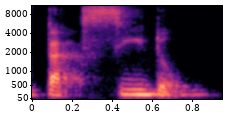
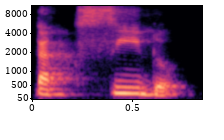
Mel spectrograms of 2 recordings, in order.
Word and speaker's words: tuxedo: पहला स्टाइल जिसको बोलते हैं टक्सीडो, ये जो TUXEDO आपको सुना दिखाई दे रहा है, इसको इसका प्रोनाउंसिएशन है टक्सीडो।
